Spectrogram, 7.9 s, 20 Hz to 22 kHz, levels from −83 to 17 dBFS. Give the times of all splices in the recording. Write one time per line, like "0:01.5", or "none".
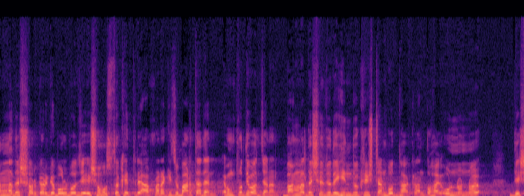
0:04.2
